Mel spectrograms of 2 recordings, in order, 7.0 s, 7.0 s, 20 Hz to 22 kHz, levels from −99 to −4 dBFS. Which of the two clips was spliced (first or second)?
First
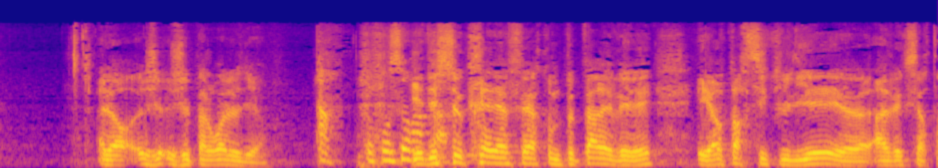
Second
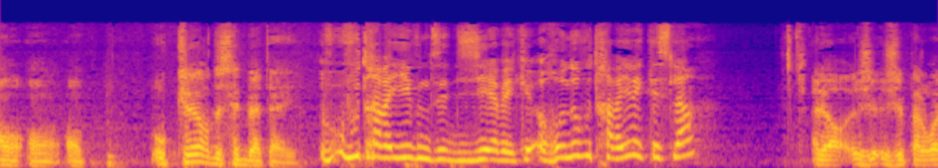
first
